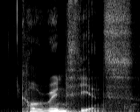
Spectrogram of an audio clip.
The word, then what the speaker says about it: Corinthians: Corinthians, okay.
